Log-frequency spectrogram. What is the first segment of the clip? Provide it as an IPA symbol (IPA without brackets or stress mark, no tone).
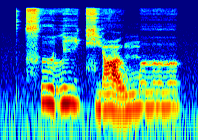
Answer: t͡sʰ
